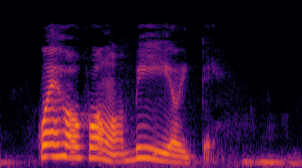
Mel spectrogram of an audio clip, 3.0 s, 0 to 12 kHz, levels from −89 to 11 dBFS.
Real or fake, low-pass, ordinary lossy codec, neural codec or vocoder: fake; 7.2 kHz; MP3, 96 kbps; codec, 16 kHz, 2 kbps, X-Codec, WavLM features, trained on Multilingual LibriSpeech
